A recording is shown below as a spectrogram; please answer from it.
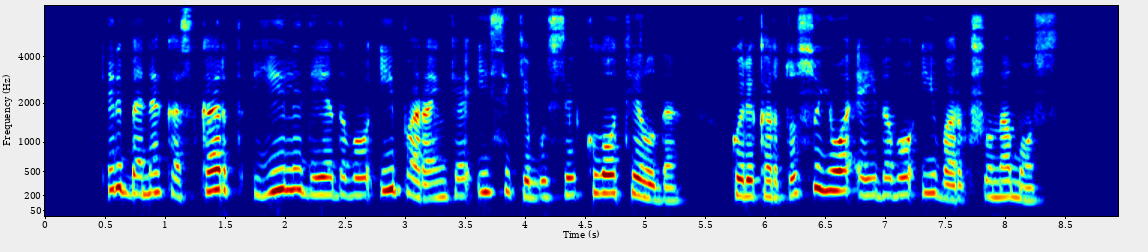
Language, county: Lithuanian, Utena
